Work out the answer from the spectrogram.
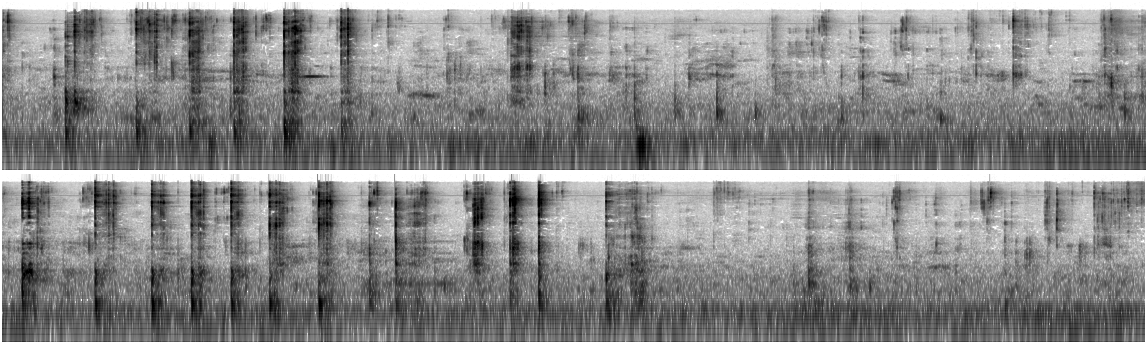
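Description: Close-up mouth sounds of chewing spaghetti with meat sauce: sharp smacking clicks that come in runs, busiest in the first few seconds and again around the middle, with quieter chewing between.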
